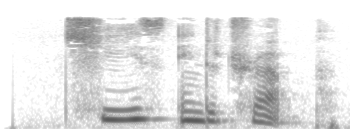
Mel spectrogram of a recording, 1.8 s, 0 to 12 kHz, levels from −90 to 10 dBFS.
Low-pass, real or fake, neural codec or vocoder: 7.2 kHz; real; none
